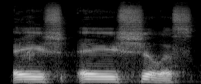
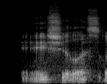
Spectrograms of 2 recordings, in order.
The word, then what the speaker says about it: Aeschylus: The man's name was Aeschylus. – Aeschylus, okay. – It's spelled Aeschylus, so Aeschylus.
